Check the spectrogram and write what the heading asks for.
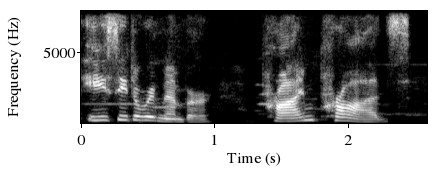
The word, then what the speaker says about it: Prime Prods: Prime Prods rhymes with classy broads.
